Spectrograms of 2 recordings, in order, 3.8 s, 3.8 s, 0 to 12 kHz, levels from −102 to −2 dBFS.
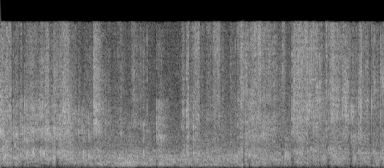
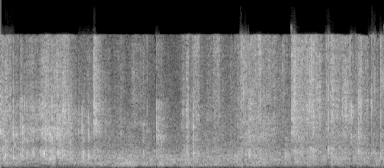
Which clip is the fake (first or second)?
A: first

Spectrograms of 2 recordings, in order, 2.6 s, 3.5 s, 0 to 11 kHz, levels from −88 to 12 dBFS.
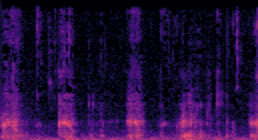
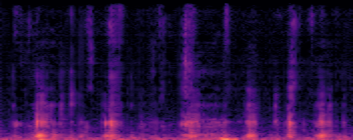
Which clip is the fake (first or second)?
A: second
